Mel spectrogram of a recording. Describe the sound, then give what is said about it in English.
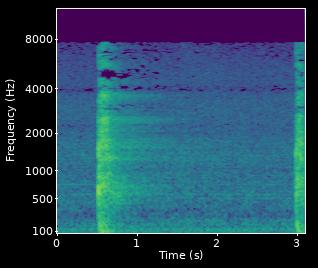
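A person imitates anxious breathing: a sudden loud gasp that trails off into a held, near-silent pause, then another abrupt breath bursts out at the end. “I know that I'm heavy, and I'll breathe like this.”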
